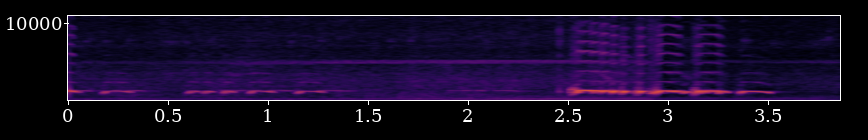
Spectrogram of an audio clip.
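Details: Local zebra dove lure song to excite rivals into answering: soft stuttered coo phrases at the start, then a loud burst of rapid ticking notes and rolling trills with a faint hum behind.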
